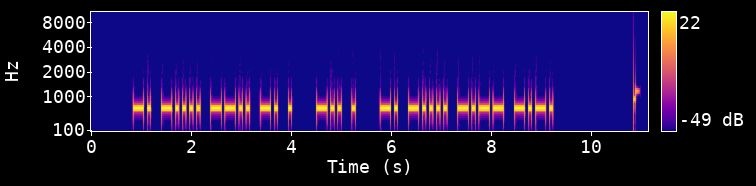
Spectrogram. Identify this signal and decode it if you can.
Morse code, heard as a keyed tone, about 17 wpm, 700 Hz. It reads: N6ZNE DE N6YC
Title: USA Callsign DE Callsign 17wpm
